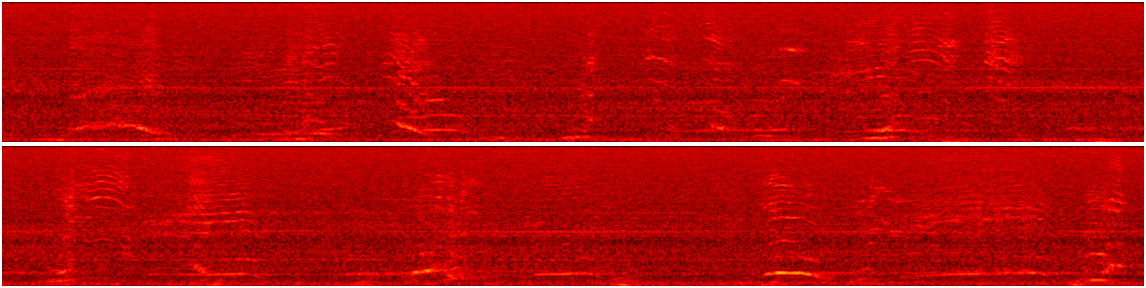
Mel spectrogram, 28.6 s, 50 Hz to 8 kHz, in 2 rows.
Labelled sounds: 5.0	5.6	humpback whale, 0.83 to 1.6 kHz
8.1	9.2	humpback whale, 2.0 to 3.7 kHz
9.7	10.1	humpback whale, 1.3 to 3.0 kHz
10.5	11.9	humpback whale, 0.90 to 3.4 kHz
12.3	12.7	humpback whale, 1.7 to 2.4 kHz
15.4	17.4	humpback whale, 1.4 to 4.3 kHz
23.8	24.3	humpback whale, 0.96 to 3.5 kHz
25.2	26.3	humpback whale, 1.3 to 3.3 kHz
27.1	27.4	humpback whale, 1.9 to 2.1 kHz
28.0	28.4	humpback whale, 1.9 to 2.6 kHz

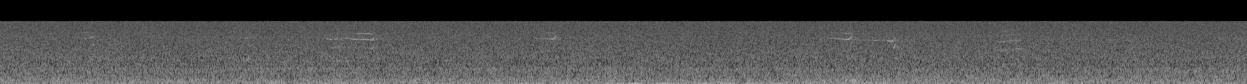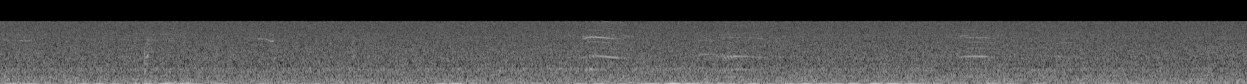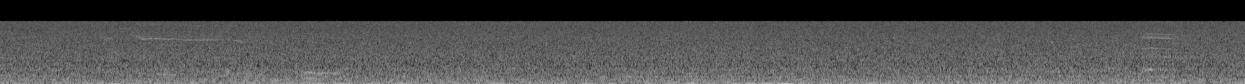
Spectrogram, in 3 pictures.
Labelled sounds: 3.4	3.8	killer whale, northern resident, G clan, GG subclan, call N45, 3.0 to 3.4 kHz
5.3	5.6	killer whale, northern resident, G clan, GG subclan, call N45, 3.2 to 3.7 kHz
8.3	9.0	killer whale, northern resident, G clan, GG subclan, call N45, 2.8 to 3.6 kHz
10.0	10.2	killer whale, northern resident, G clan, call N40, 2.8 to 3.1 kHz
18.3	20.0	killer whale, northern resident, G clan, call N40, 1.2 to 3.7 kHz
22.1	22.5	killer whale, northern resident, G clan, call N40, 1.3 to 3.5 kHz
26.3	27.1	killer whale, northern resident, 3.0 to 3.4 kHz
36.3	36.8	killer whale, northern resident, G clan, call N40, 2.0 to 4.3 kHz

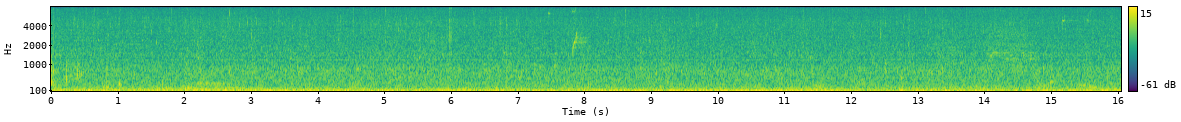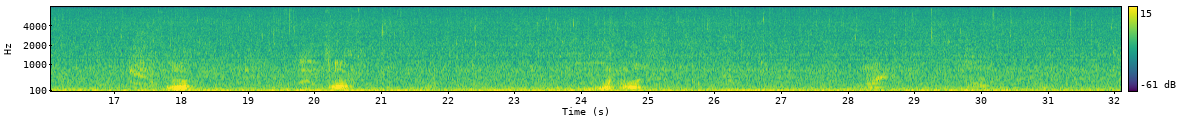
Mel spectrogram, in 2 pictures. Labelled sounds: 7.8	8.1	humpback whale, 1.6 to 2.7 kHz

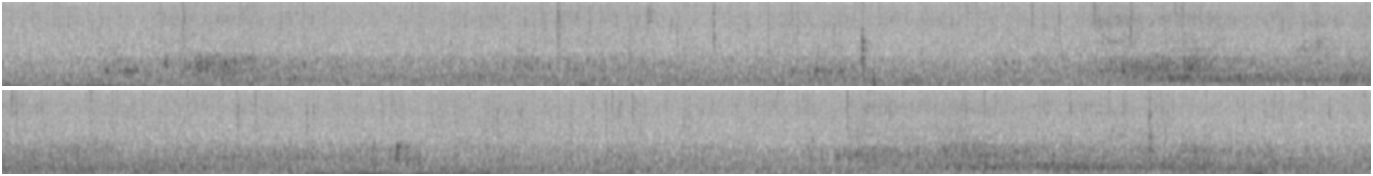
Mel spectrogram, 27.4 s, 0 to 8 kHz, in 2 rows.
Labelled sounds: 1.9	2.2	water noise, 0.78 to 1.2 kHz

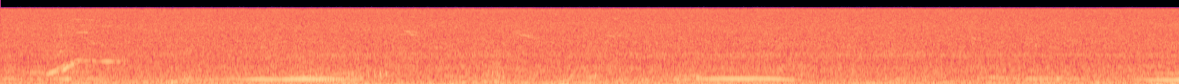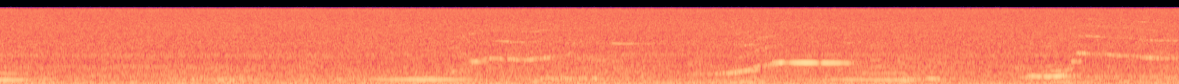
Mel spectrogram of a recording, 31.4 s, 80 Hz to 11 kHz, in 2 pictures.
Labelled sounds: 0.8	1.3	humpback whale, 0.80 to 5.1 kHz
22.0	23.2	humpback whale, 0.80 to 2.2 kHz
23.9	24.2	humpback whale, 1.9 to 2.1 kHz
25.8	27.0	humpback whale, 0.80 to 2.7 kHz
30.1	31.4	humpback whale, 1.0 to 2.7 kHz

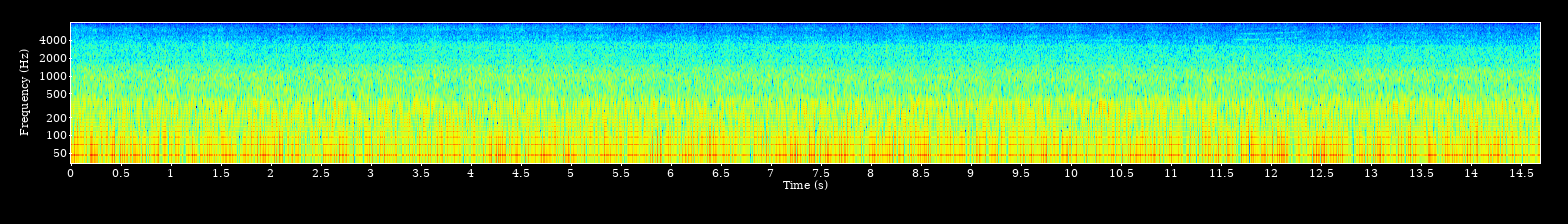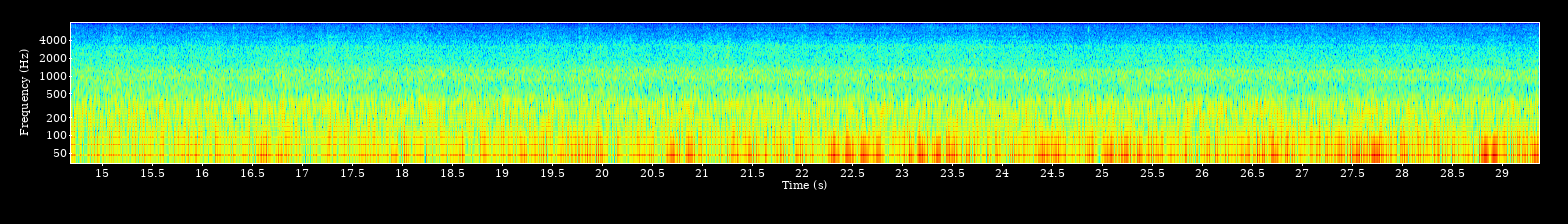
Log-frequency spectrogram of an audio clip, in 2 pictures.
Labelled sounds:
11.7	12.3	killer whale, southern resident, 5.1 to 5.6 kHz

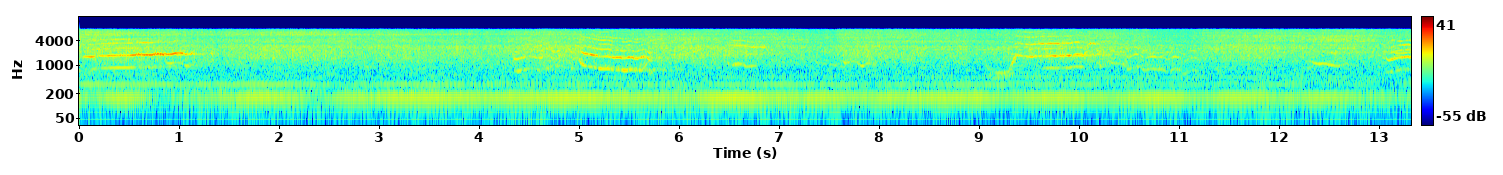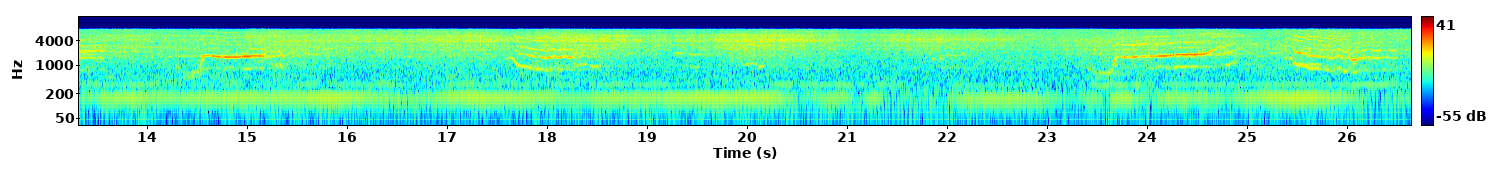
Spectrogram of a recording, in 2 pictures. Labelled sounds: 0.0	1.3	killer whale, offshore, 0.59 to 4.7 kHz
4.3	7.0	killer whale, offshore, 0.52 to 5.5 kHz
9.1	11.2	killer whale, offshore, 0.52 to 7.1 kHz
12.2	13.8	killer whale, offshore, 0.61 to 4.4 kHz
14.3	15.5	killer whale, offshore, 0.36 to 7.3 kHz
17.6	18.6	killer whale, offshore, 0.61 to 6.0 kHz
19.2	19.8	killer whale, offshore, 0.66 to 3.2 kHz
23.4	26.6	killer whale, offshore, 0.52 to 8.0 kHz

